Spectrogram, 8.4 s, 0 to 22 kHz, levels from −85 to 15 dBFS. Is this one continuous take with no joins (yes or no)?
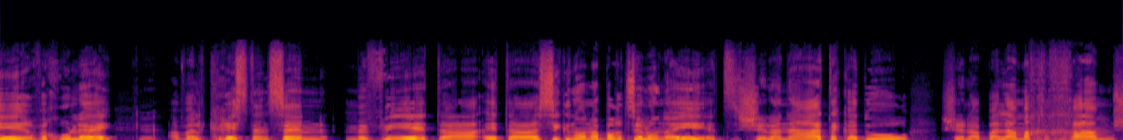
yes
